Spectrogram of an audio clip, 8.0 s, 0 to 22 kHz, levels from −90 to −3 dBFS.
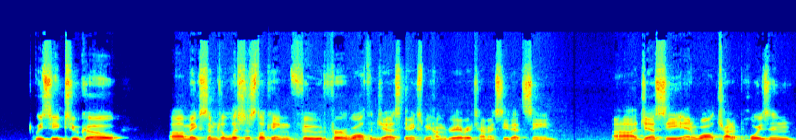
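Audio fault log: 1.75–4.33 s, noise suppressor catching up: the room noise jumps by about 15 dB around 2 s, and the suppressor's noise estimate takes roughly 2.6 s to follow, so the noise comes through with less reduction at first and then gets pulled down by about 5 dB once it adapts.
3.99–4.07 s, burst of packet loss: about 60 ms of audio just never arrives. The receiver stretches the last bit of sound over roughly 61 ms, fading it out as a held buzz or hiss, then jumps ahead with that chunk missing.
5.73–5.77 s, short concealed packet loss: a tiny gap of about 20 ms goes missing, and the receiver papers over it with about 17 ms of continued sound before blending back in. You get a quick smear or wobble, and a short consonant there can disappear.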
